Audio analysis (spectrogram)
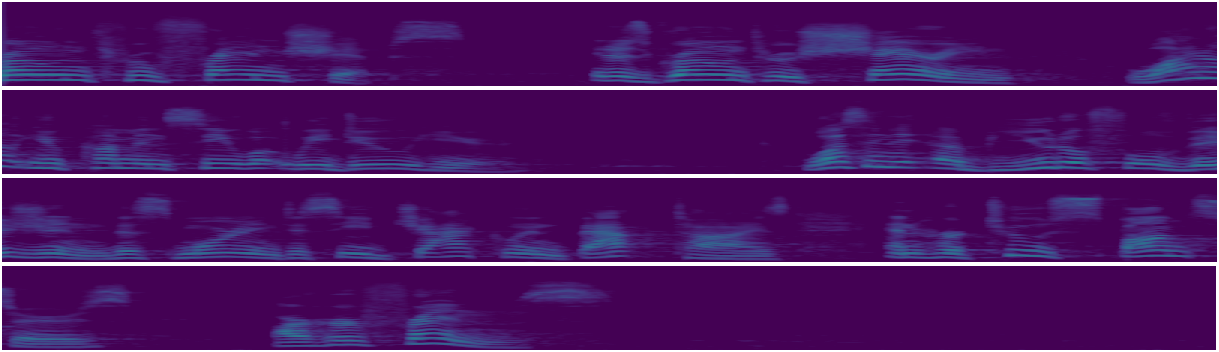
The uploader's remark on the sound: Preached on June 18, 2023 at All Saints Anglican Church in Charlottesville, VA.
